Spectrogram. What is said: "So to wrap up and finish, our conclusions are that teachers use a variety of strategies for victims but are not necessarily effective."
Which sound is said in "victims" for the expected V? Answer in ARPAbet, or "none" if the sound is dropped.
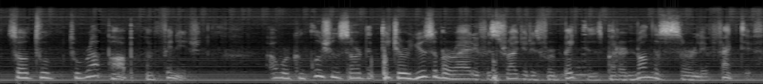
B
